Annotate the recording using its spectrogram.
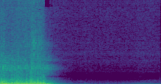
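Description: Loud, harsh, distorted noise burst from the church's microphone and sound system, overloading the audio, that cuts off abruptly under a second in and leaves only faint background. It is an audio fault in the live feed, not a sound from the room.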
